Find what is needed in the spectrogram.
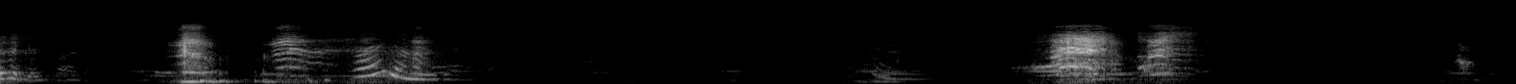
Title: POSITIVE BIRTH VLOG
